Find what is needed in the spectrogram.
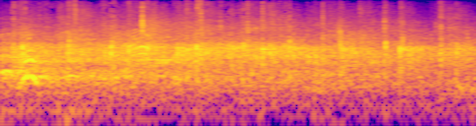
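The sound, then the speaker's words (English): Audience applause welcoming a visiting doctor as a guest, a dense, steady wash of clapping from many hands that holds evenly for about three seconds with no talk over it. “So why don't we put our hands together? A very warm welcome.”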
